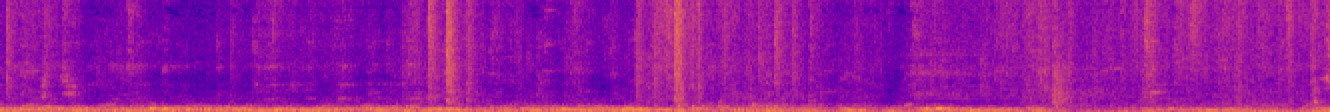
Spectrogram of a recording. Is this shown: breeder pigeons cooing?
yes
